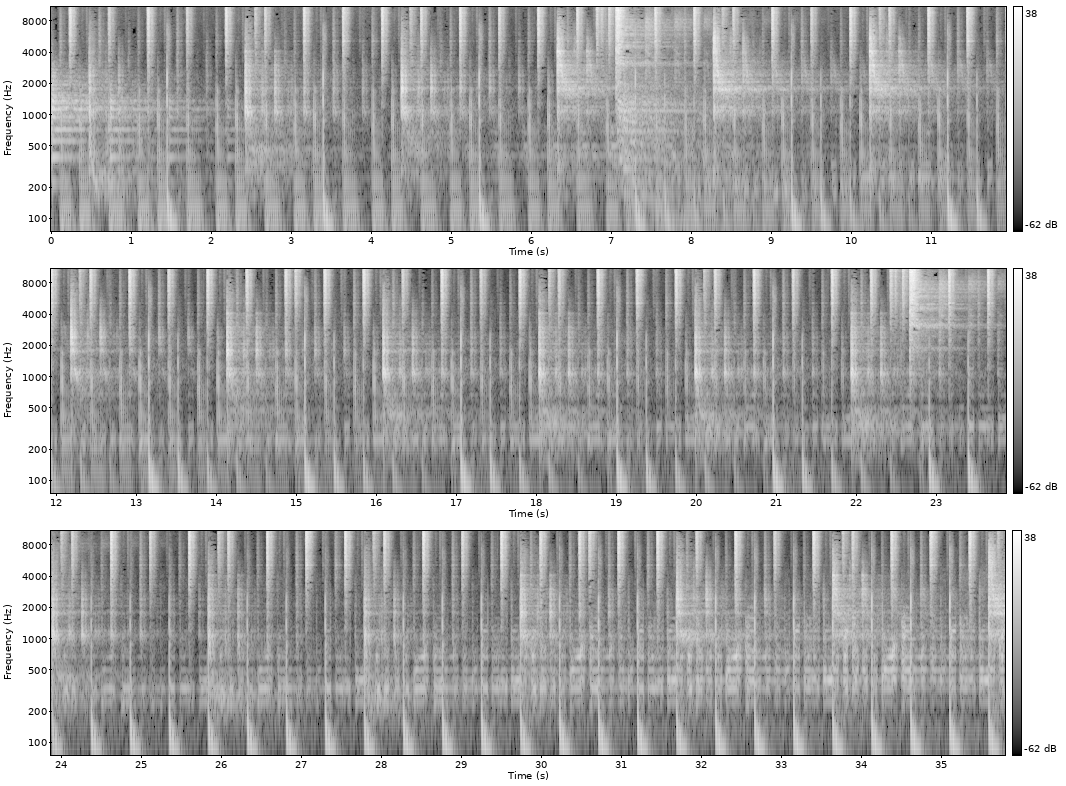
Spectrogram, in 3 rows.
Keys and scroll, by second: 2.3-3.4 typing, 30.6 1, 32.0 f.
